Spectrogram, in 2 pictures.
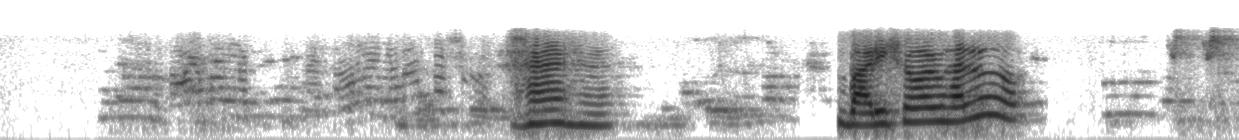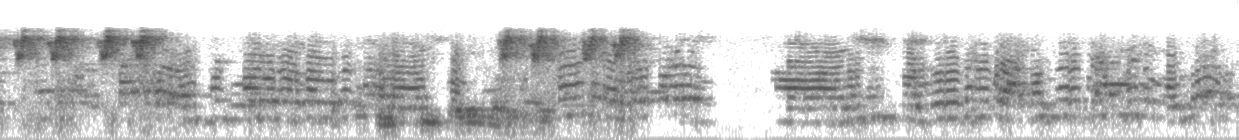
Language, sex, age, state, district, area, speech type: Bengali, female, 18-30, West Bengal, Uttar Dinajpur, urban, conversation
